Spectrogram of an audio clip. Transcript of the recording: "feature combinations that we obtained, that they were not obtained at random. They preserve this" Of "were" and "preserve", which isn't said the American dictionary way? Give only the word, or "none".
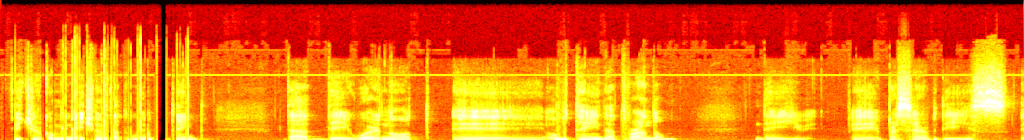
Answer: preserve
